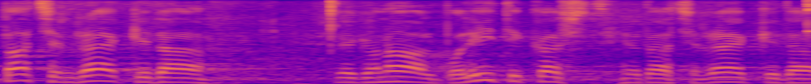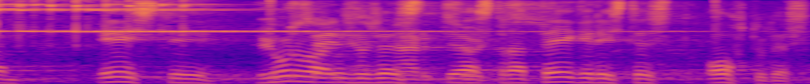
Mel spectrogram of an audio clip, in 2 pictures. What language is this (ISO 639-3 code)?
est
